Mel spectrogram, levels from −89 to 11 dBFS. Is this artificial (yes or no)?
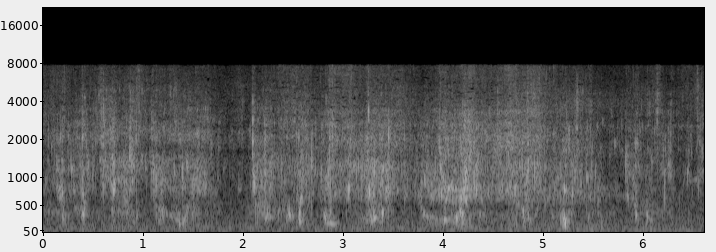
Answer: no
